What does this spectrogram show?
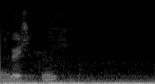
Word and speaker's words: Grusch: What's interesting though is this latest whistleblower, David Grush, I think his name is pronounced Grush.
